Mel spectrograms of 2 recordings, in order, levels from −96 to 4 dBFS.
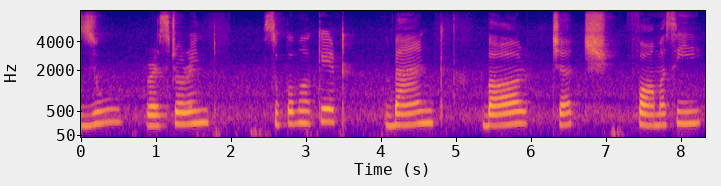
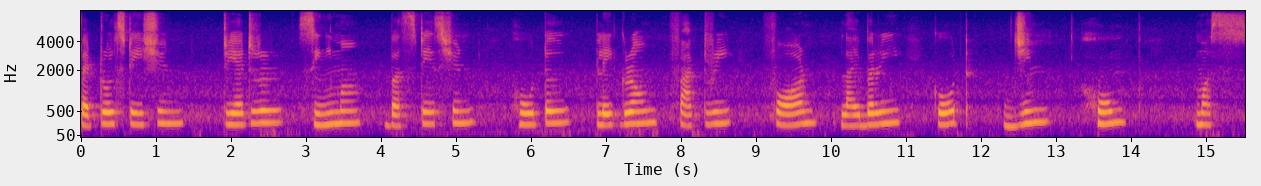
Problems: constant background noise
